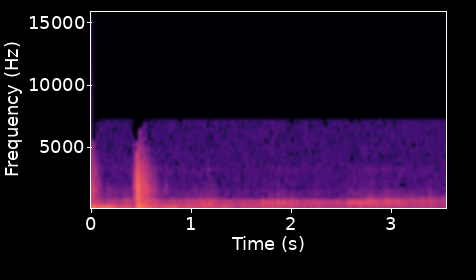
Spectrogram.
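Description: household object, door being opened

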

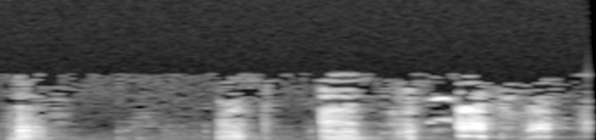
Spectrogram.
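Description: human body sound, man coughing

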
